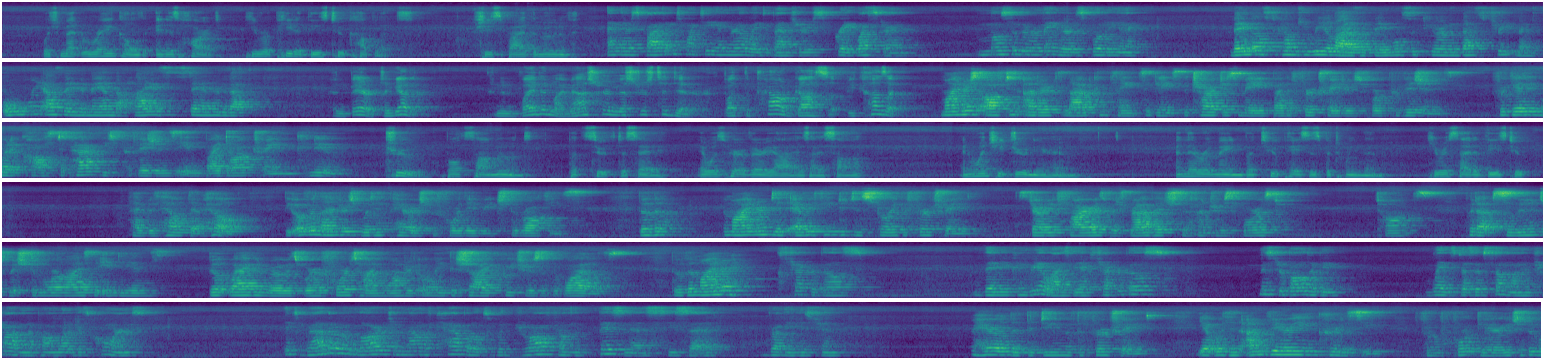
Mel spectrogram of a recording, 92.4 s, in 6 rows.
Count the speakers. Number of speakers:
five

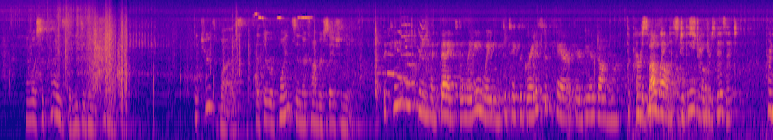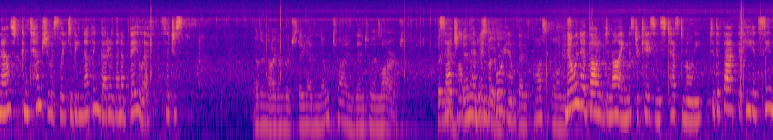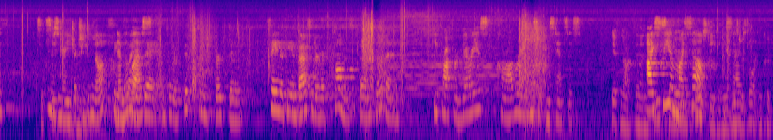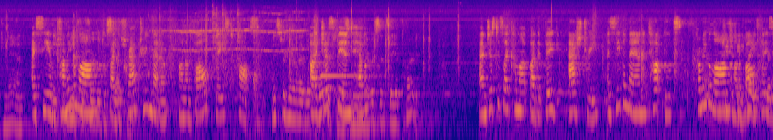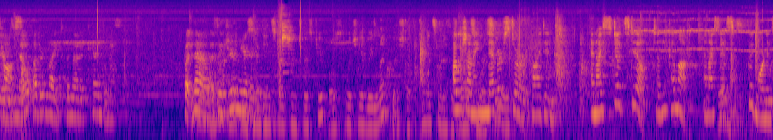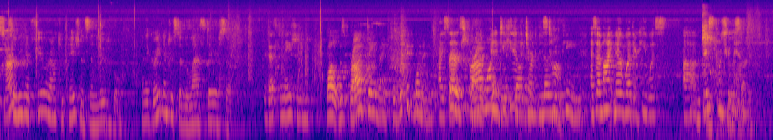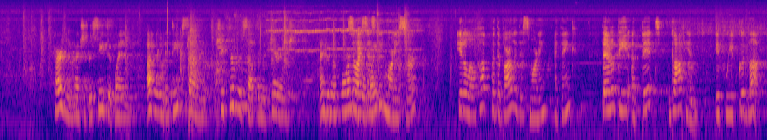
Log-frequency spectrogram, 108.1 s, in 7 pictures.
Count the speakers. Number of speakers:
three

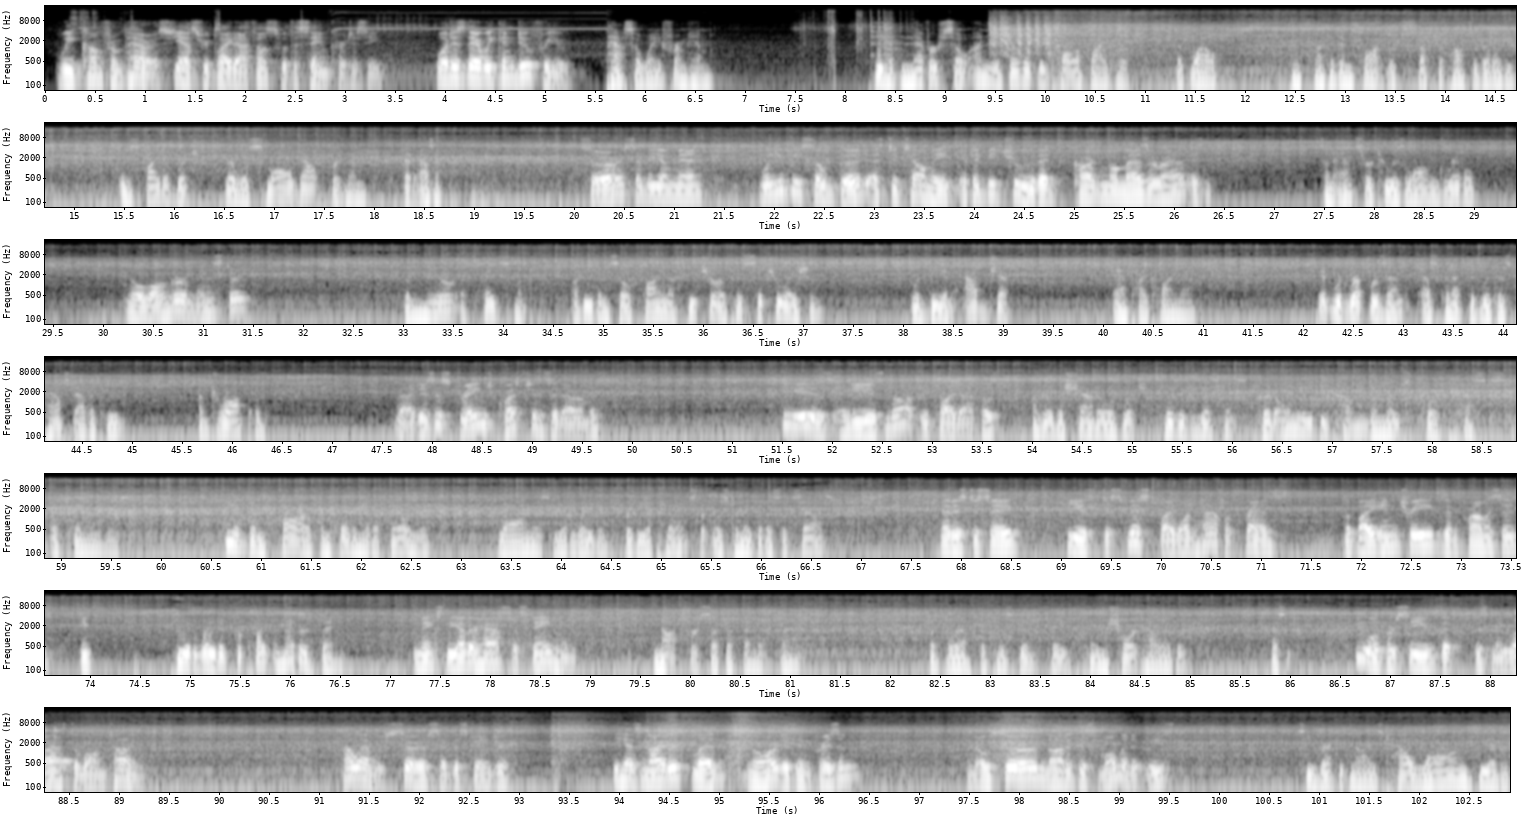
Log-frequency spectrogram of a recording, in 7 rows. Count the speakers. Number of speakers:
two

